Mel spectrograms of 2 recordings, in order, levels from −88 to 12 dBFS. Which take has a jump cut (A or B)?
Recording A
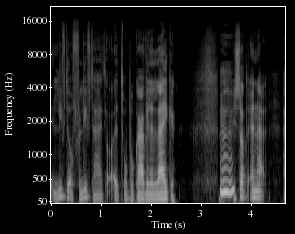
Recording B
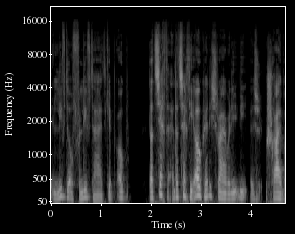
A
